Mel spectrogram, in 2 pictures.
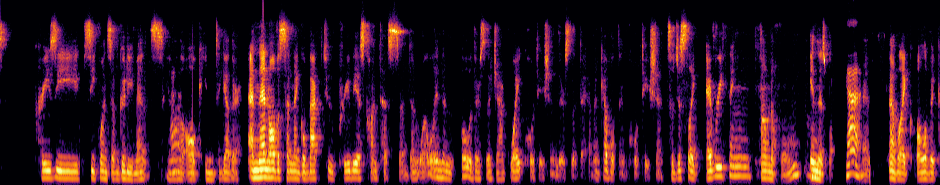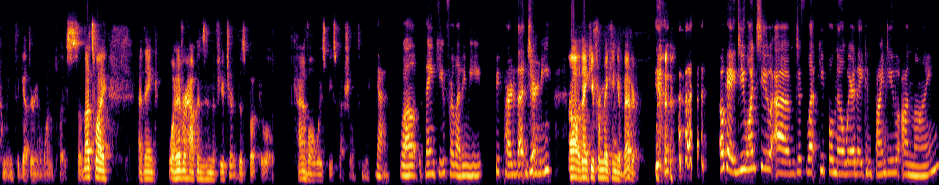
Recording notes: Recorded over Zoom so the sound is a bit choppy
